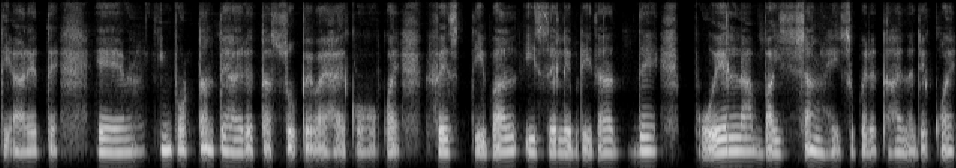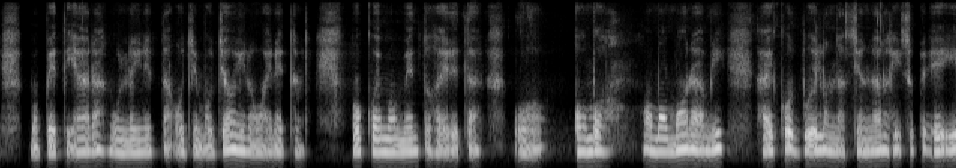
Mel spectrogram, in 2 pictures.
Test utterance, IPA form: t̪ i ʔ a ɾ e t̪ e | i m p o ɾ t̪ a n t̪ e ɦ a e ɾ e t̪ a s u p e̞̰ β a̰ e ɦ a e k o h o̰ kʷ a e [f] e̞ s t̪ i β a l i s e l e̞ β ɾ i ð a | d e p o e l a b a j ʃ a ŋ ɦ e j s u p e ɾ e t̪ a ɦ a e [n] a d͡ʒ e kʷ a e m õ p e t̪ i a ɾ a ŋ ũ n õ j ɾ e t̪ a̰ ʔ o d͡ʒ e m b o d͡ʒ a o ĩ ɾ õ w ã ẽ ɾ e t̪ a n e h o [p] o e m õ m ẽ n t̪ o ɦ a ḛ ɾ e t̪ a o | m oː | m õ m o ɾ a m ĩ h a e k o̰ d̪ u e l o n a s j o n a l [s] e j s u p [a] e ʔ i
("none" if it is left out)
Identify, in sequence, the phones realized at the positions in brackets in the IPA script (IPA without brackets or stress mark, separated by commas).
f, n, k, h, e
